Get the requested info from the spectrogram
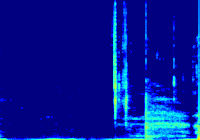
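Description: Near silence, with a few faint clicks a little past the middle.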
